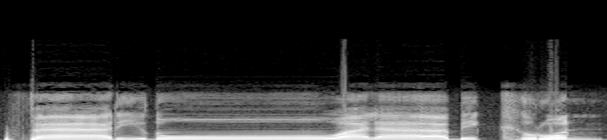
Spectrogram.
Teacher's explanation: So we are going to do how? A nasal sound for two harakat. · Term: idgham, but bi ghunna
